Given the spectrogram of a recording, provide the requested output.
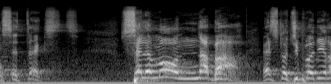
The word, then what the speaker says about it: naba: mot prophétisé dans ce texte, c'est le mot naba. Est-ce que tu peux dire à ton voisin le naba ? Ça s'écrit N A B A.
